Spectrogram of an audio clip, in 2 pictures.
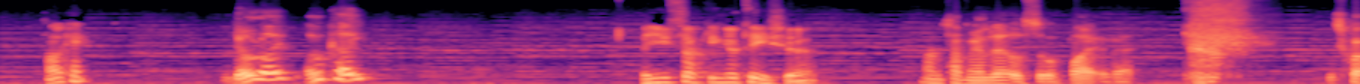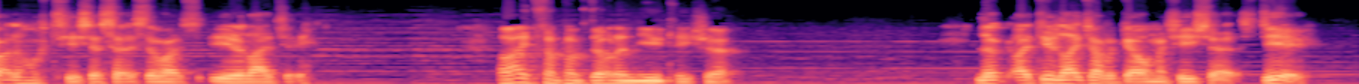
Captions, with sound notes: Okay. [DOPEY VOICE] Alright, okay. Are you sucking your t-shirt? I'm just having a little, sort of, bite of it. [SNIGGERS] It's quite an old t-shirt, so you're allowed to. I sometimes do it on a new t-shirt. Look, I do like to have a go on my t-shirts; do you?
